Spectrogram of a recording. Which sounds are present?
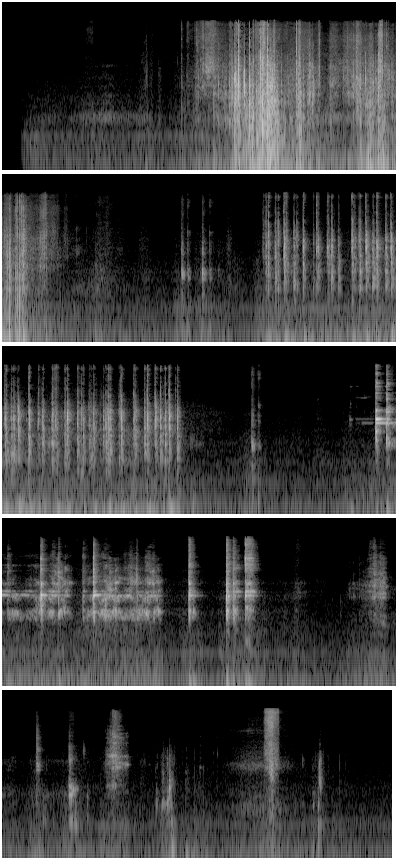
keyboard typing, cutlery and dishes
